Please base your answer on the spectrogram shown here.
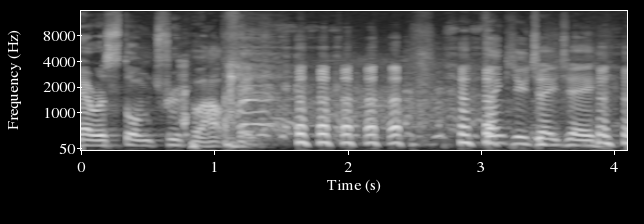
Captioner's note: Hardwick et al laugh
